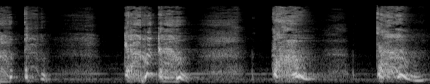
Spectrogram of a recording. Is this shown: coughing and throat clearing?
yes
